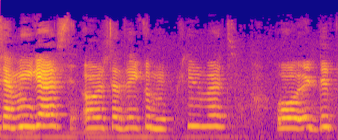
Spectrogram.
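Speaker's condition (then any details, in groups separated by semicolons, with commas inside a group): Cerebral palsy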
